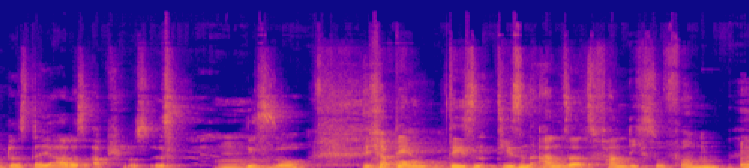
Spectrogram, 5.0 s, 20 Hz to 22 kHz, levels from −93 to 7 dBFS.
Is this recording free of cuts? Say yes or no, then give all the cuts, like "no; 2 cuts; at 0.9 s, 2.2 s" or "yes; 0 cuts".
yes; 0 cuts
